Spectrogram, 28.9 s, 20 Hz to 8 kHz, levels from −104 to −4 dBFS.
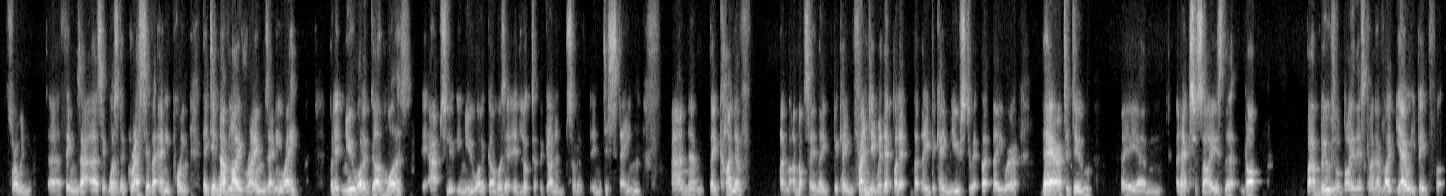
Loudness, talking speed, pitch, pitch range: -23 LUFS, 170 wpm, 120 Hz, 110-140 Hz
